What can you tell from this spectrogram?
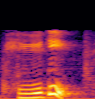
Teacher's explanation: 后边的曲要变成不送气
